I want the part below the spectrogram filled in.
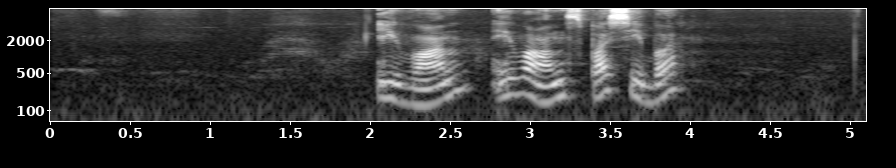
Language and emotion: Russian, neutral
